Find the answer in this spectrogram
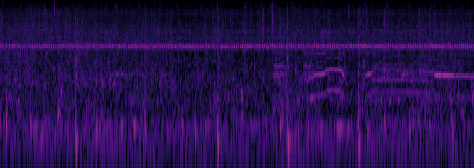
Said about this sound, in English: Before you know it, the man pushes off the land with his oar, and the tour was on its way.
